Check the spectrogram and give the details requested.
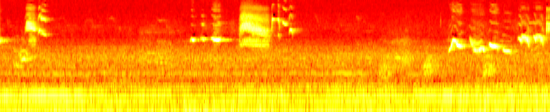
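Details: Common blackbird, male, in song at the top of a plum tree: separate phrases of whistled fluty notes mixed with thin, high, squeaky twitters, with quiet gaps between them and a steady low hum.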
